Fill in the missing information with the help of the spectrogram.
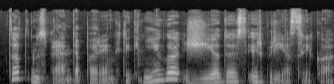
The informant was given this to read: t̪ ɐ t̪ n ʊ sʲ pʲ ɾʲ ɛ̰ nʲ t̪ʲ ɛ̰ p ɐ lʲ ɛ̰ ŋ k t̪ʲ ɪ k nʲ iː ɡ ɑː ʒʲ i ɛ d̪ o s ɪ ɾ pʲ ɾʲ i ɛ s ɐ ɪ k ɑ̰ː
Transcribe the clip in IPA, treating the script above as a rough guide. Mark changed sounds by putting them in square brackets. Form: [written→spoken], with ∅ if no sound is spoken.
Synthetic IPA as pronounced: t̪ ɐ t̪ n ʊ sʲ pʲ ɾʲ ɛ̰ nʲ [t̪ʲ→d̪ʲ] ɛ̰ p ɐ [lʲ→ɾʲ] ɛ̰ ŋ k t̪ʲ ɪ k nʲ iː ɡ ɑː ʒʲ i ɛ d̪ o s ɪ ɾ pʲ ɾʲ i ɛ s ɐ ɪ k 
